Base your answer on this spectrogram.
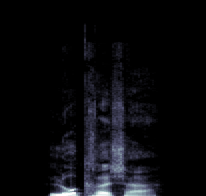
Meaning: inflection of lokrisch: 1. strong/mixed nominative masculine singular 2. strong genitive/dative feminine singular 3. strong genitive plural
- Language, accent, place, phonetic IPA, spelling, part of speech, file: German, Germany, Berlin, [ˈloːkʁɪʃɐ], lokrischer, adjective, De-lokrischer.ogg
